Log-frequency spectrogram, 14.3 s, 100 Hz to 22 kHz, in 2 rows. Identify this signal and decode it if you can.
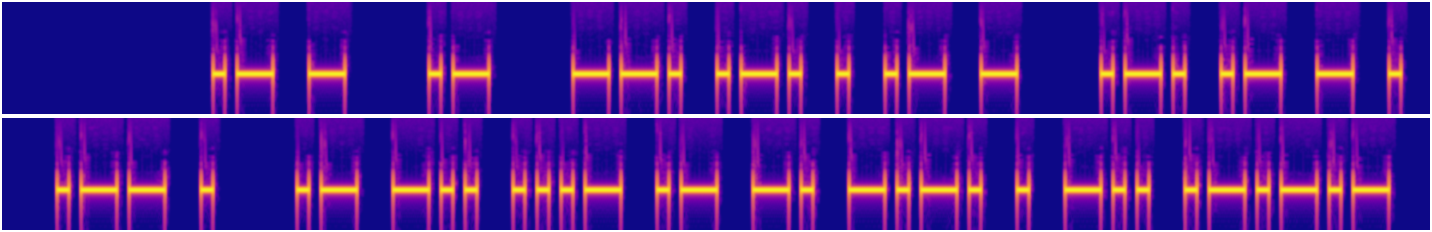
Morse code, heard as a keyed tone, about 20 wpm, 700 Hz. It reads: AT A GREAT RATE WE ADVANCED.
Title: Sentences from Top 1200 Words 20wpm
